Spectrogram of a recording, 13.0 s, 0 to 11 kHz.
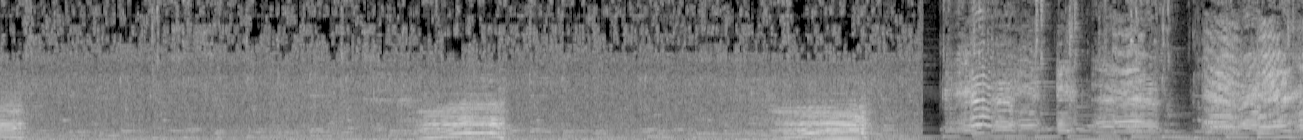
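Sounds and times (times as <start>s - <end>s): animal mooing: 0.0s - 0.4s, 4.0s - 5.3s, 7.6s - 13.0s
background music: 0.0s - 13.0s
plucked melody: 0.0s - 13.0s.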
